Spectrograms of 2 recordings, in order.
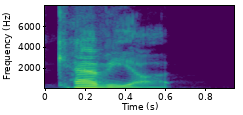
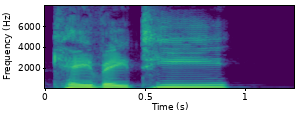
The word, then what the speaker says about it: Caveat: And the conversations that would happen between the two, who neither of them could pronounce the name, which is Caveat, would call it KVT, Cavette.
